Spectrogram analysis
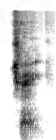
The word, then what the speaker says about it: Cenk: So, Cenk. For some reason, I started to say like a hard C.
